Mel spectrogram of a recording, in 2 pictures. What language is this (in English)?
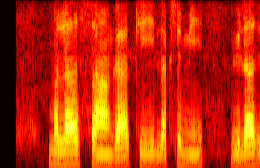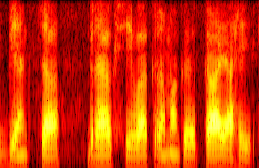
Marathi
